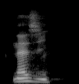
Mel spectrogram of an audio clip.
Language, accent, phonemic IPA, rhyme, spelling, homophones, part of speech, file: French, France, /na.zi/, -i, nazi, nasi / nasis / nazie / nazies / nazis, adjective / noun, LL-Q150 (fra)-nazi.wav
- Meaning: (adjective) 1. Nazi 2. alternative form of nasi (“syphilitic”)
